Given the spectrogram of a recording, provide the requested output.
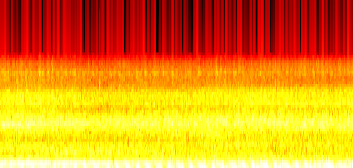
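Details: Truck engine, low uneven idle with lumpy, wavering beat and no steady rhythm; rough idle, cause not pinned down, a new fuel pressure regulator suggested but unconfirmed.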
